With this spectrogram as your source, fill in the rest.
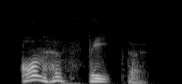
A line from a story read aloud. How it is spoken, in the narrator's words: sighed Igor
